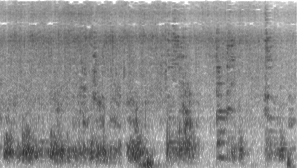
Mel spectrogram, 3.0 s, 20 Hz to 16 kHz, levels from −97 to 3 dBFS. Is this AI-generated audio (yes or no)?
yes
